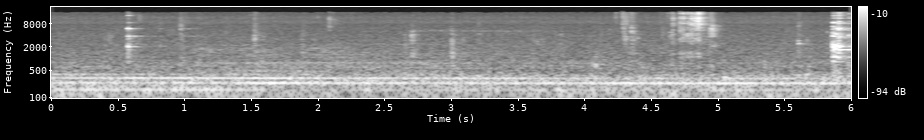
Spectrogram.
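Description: Eating at close range: chewing and mouth sounds over a low steady hum, with small clicks of metal chopsticks against the bowls, and two sharp clinks near the end.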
